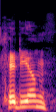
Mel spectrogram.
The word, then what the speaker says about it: Qadium: me I'm gonna say it's called kid iam there's the phonetic pronunciation so where are we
